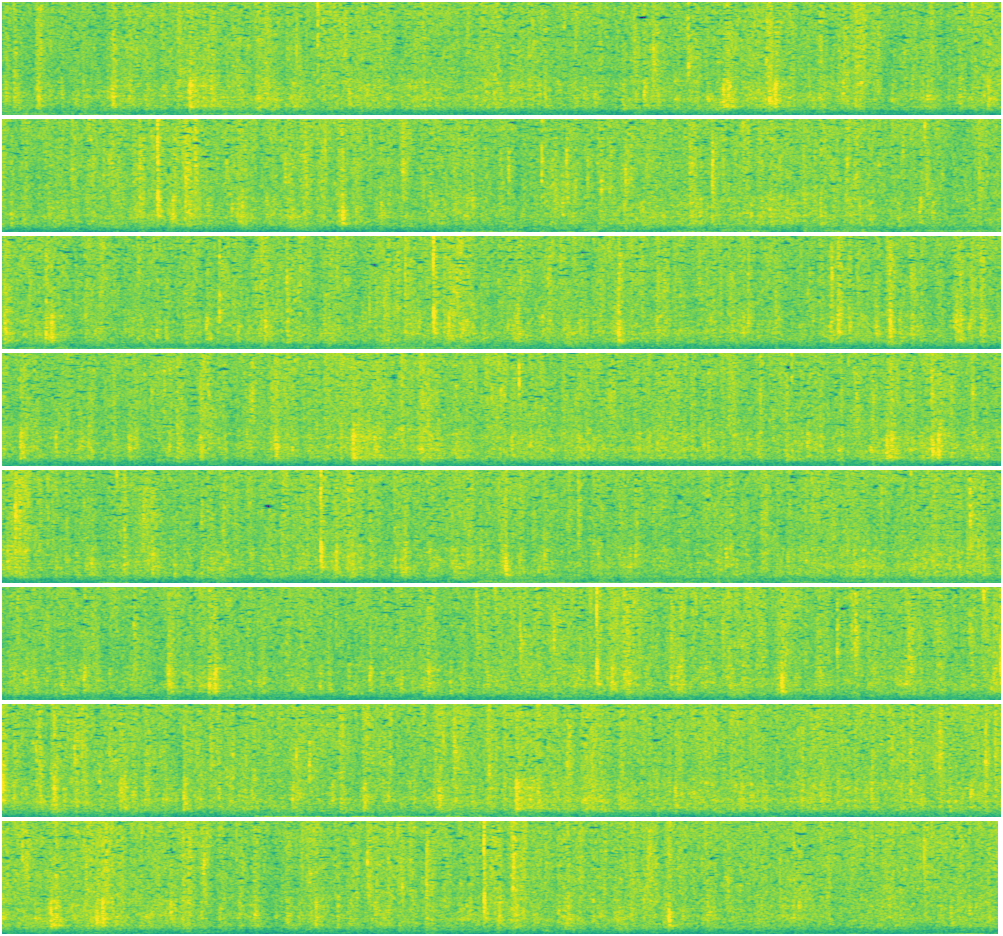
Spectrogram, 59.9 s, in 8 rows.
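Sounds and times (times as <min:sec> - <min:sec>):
rain splashing on a surface: 0:00.0 - 0:59.9
low rumble: 0:46.6 - 0:50.7, 0:58.2 - 0:59.9.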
